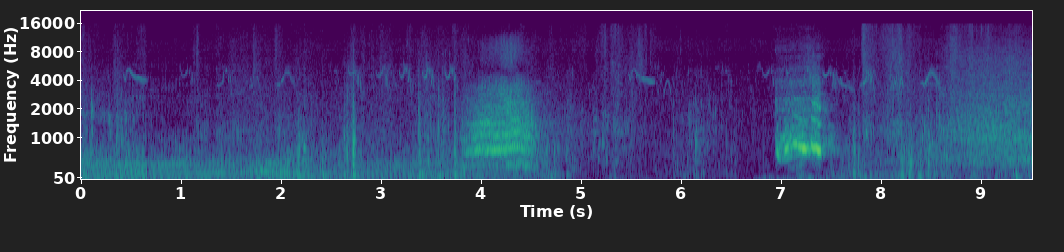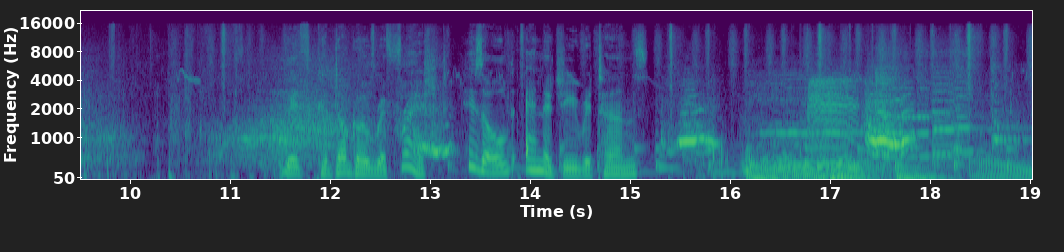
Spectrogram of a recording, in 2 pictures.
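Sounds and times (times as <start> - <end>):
elephant squealing: 7.0 - 7.5, 12.8 - 13.3, 15.3 - 16.0, 16.7 - 18.4.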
